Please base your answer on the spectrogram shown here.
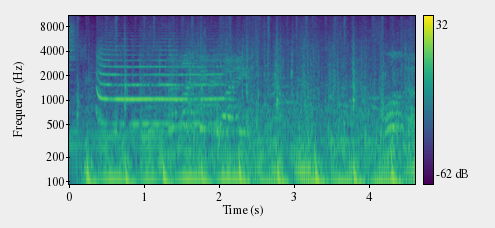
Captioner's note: hooter blares; mellow techno music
